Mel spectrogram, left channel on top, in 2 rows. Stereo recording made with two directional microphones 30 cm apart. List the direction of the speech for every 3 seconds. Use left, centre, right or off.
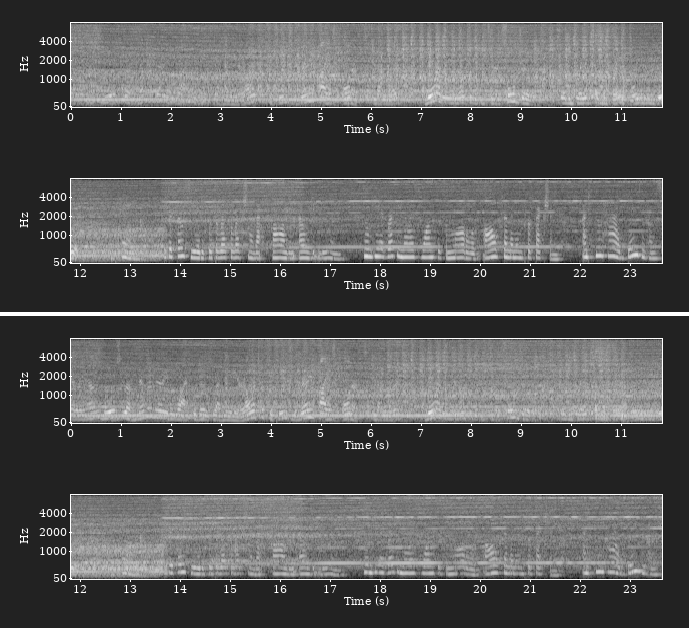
right, centre, left, left, left, left, left, left.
